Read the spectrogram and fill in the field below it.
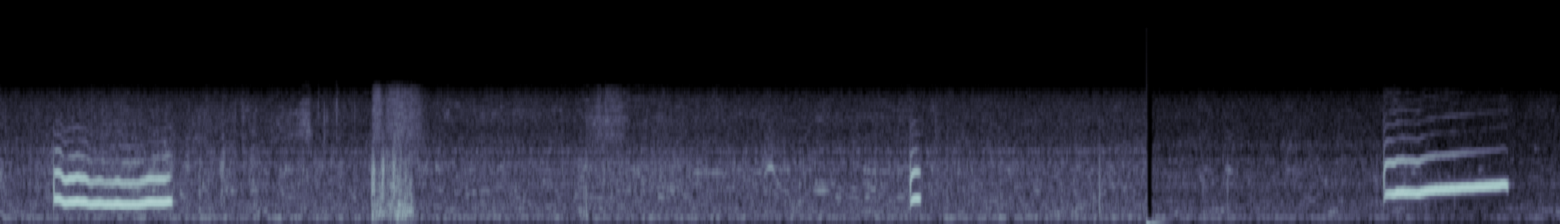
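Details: High whistling snores from a sleeping pug: a steady thin tone lasting about a second near the start, a brief squeak midway, and a longer rising whistle near the end, with soft rustles between.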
